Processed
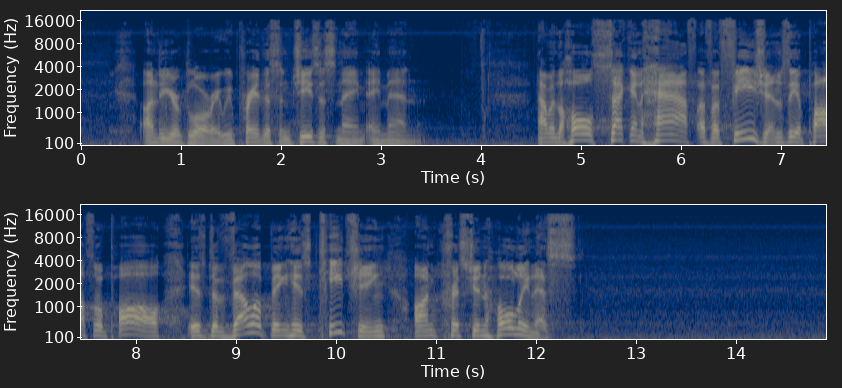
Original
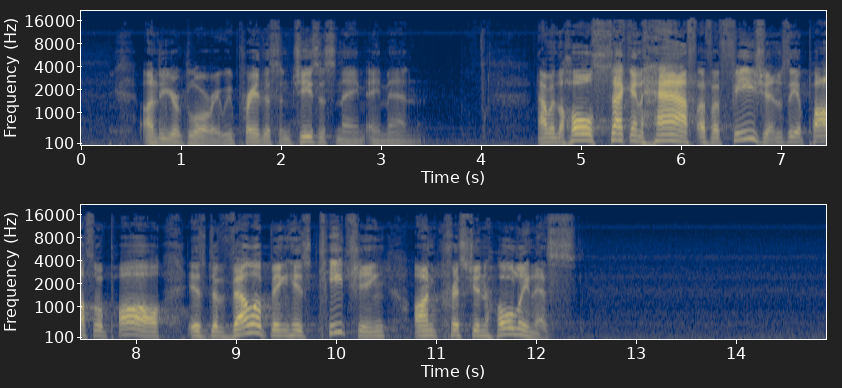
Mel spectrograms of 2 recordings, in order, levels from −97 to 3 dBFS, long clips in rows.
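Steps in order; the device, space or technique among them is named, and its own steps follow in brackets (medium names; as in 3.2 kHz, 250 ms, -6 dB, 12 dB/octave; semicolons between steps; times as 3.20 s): ASMR close-microphone chain (bass shelf 170 Hz +4 dB; compression 8:1, threshold -31 dBFS, peak gain reduction 17 dB; treble shelf 8.8 kHz +5.5 dB); 8.18–8.68 s: band-stop 5.4 kHz, Q 7.5; trim -3 dB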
